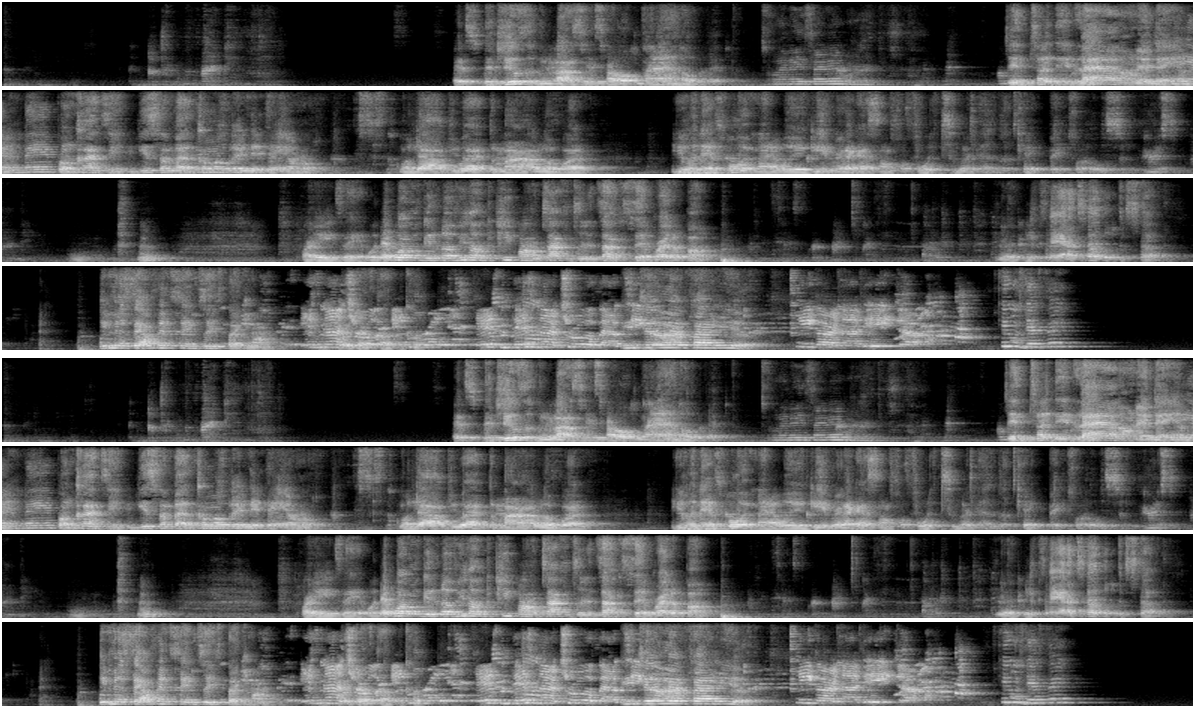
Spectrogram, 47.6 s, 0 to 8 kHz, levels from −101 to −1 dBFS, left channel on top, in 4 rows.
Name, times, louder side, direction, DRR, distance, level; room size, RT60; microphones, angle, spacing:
voice 1, 4.5-7.1 9.9-12.0 12.5-15.1 15.5-17.7 18.6-23.5 24.5-24.6 25.2-25.3 26.8-30.9 33.0-33.1 33.7-35.3 36.7-38.4 39.1-39.6 41.9-43.3, right 1 dB, 55° right, -2 dB, 0.9 m, -20 dB
voice 2, 6.1-6.8 7.7-8.7 11.3-12.8 13.7-14.5 45.7-46.3, left 1 dB, 45° left, -1 dB, 0.9 m, -29 dB
voice 3, 38.1-42.5 42.8-42.9 43.6-45.5, right 1 dB, 30° right, -3 dB, 1.0 m, -22 dB
2.9 x 2.1 x 2.9 m, 0.63 s
head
